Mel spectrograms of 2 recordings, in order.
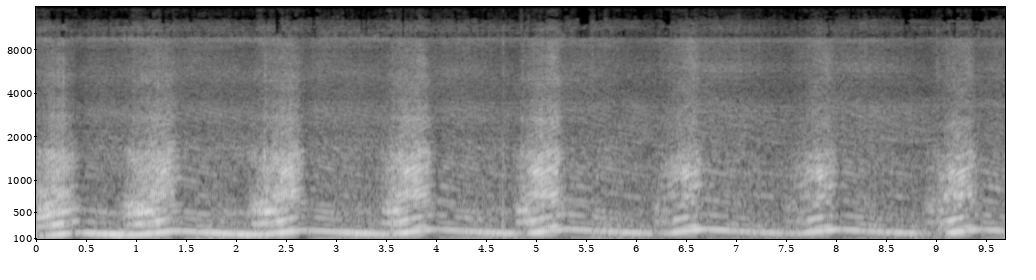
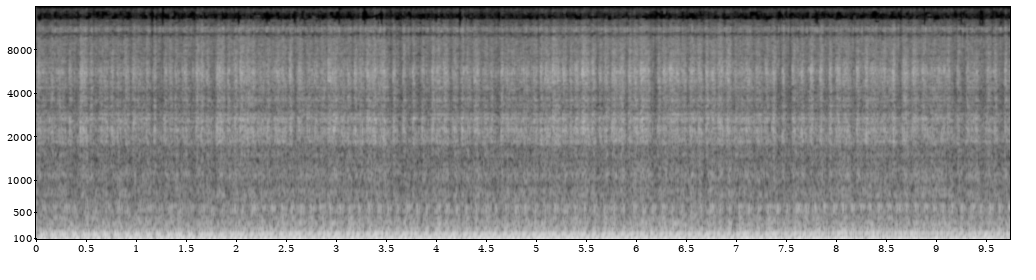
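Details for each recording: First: Ian Carter special Carter998 engine freshly running on dyno, carb just set up, 80 psi oil pressure, distributor untouched: idle surges and sags roughly every 1.5 s, lumpy; timing light shows 55° advance at idle, over-advanced ignition timing. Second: Carter 998 engine running on the dyno under load, carb being set up, about 80 psi oil pressure. A loud, even, steady deep note with no knocking or misfire. Sounded sweet; normal running.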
